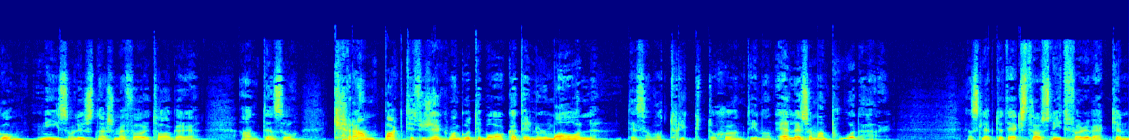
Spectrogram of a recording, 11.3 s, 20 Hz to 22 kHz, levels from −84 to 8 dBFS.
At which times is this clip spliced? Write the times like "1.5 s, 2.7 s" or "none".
none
